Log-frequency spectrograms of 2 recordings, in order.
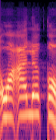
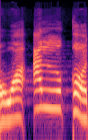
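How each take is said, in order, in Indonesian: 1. Bunyi qaf diucapkan ringan, tanpa tekanan. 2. Bunyi qaf diucapkan dengan tekanan kuat. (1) "jangan sampai wa alqa"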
